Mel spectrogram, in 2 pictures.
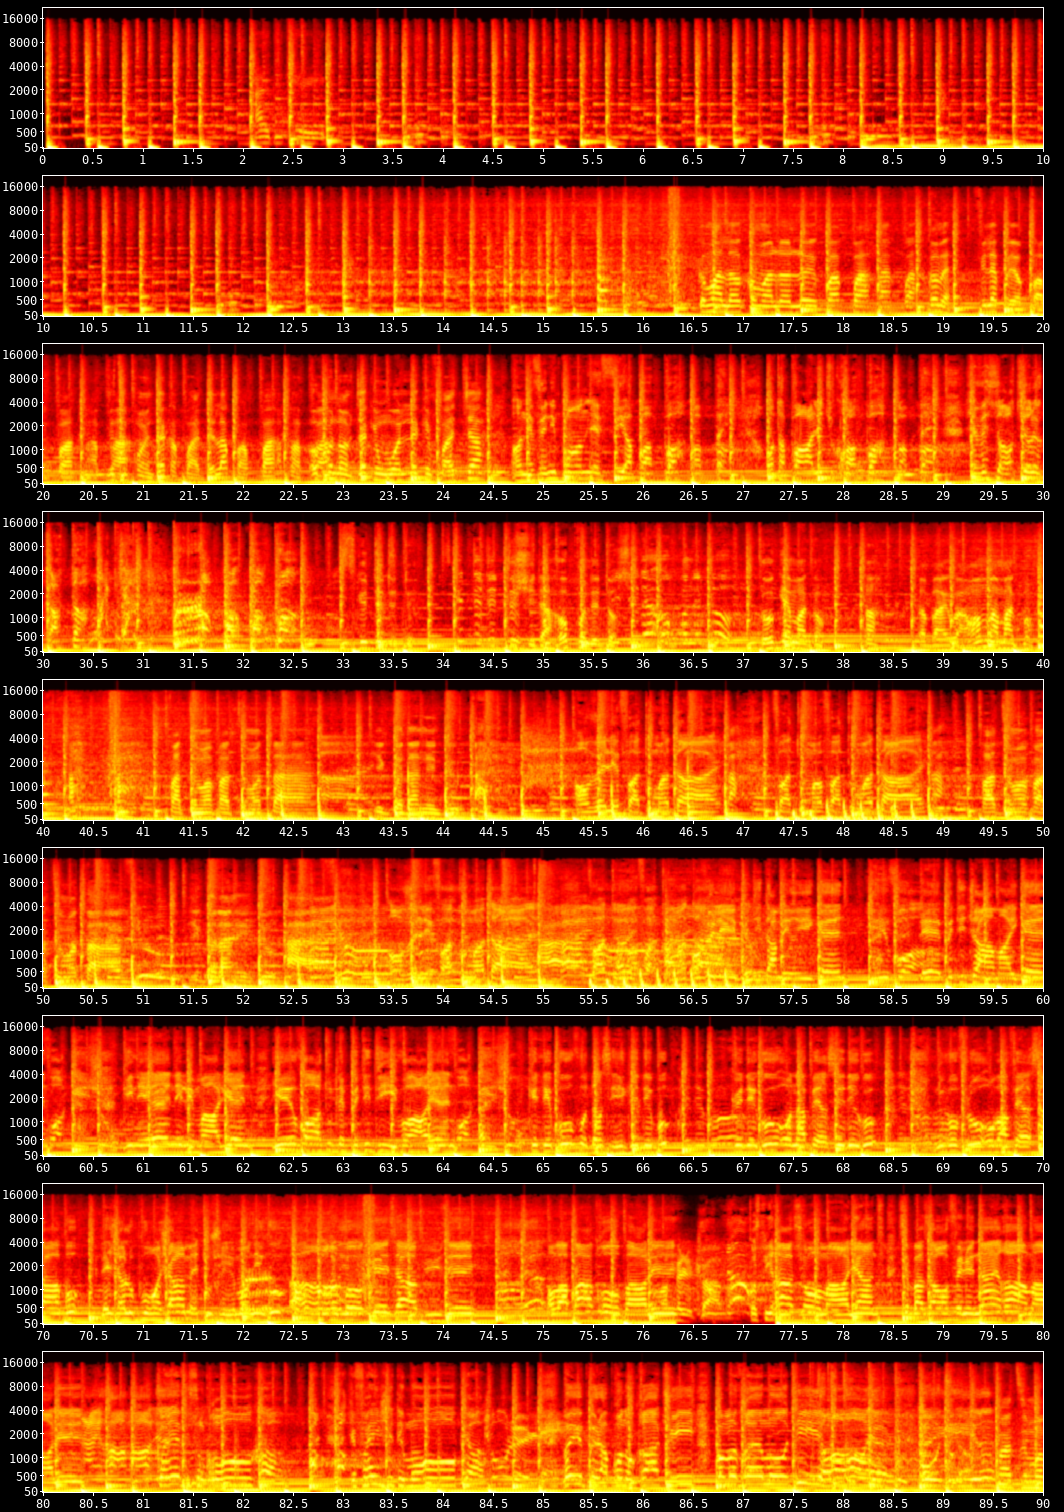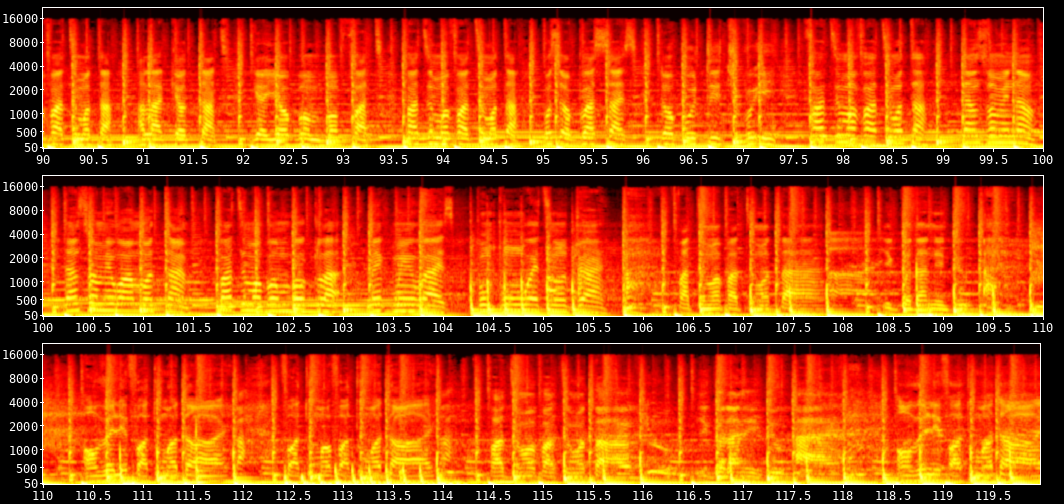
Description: captivating rhythms and lyrical prowess
Afrobeats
